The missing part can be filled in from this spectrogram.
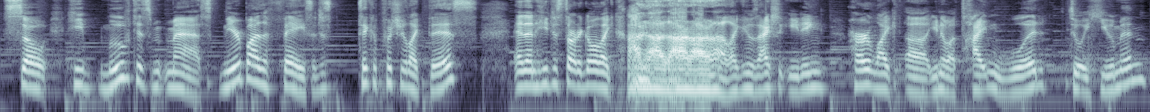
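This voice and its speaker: A young man vlogger telling a story in a casual, rambling way, excitable and full of fillers. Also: a little high, normal speed, faint music behind.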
